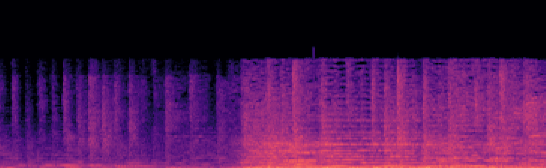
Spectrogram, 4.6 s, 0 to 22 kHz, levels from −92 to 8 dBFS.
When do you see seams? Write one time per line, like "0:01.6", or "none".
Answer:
0:01.3
0:02.6

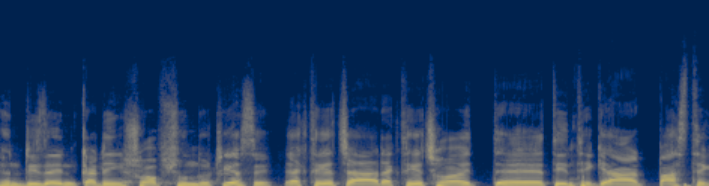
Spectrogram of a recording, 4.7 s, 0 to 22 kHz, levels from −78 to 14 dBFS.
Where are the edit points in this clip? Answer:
0:01.8

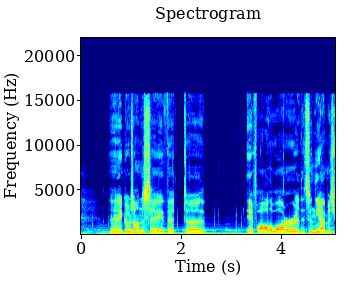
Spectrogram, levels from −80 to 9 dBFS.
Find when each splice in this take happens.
0:01.0

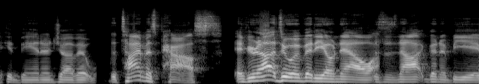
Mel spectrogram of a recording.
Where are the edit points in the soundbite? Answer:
0:00.9
0:02.1
0:03.8

